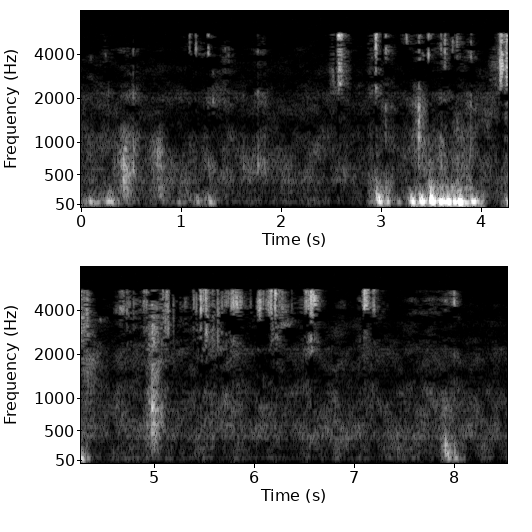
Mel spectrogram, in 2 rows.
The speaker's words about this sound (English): Okay, so now I'm rolling 6 dice here.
